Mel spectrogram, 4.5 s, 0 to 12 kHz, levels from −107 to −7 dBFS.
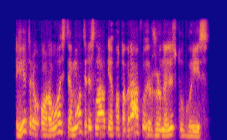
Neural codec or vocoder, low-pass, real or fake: codec, 16 kHz, 2 kbps, FreqCodec, smaller model; 7.2 kHz; fake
